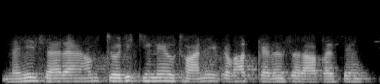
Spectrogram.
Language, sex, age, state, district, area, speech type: Hindi, male, 18-30, Uttar Pradesh, Mirzapur, urban, conversation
